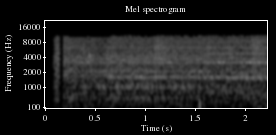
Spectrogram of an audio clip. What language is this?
Czech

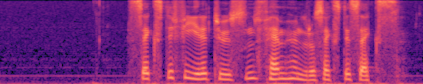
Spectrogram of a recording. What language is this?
Norwegian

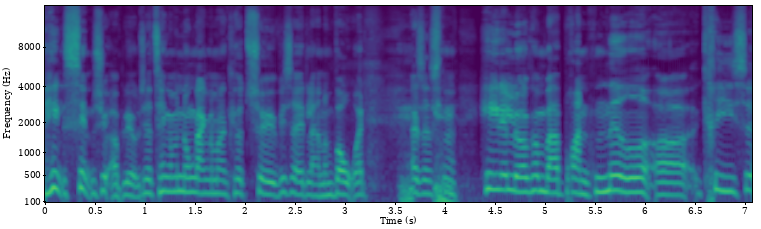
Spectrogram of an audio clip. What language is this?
Danish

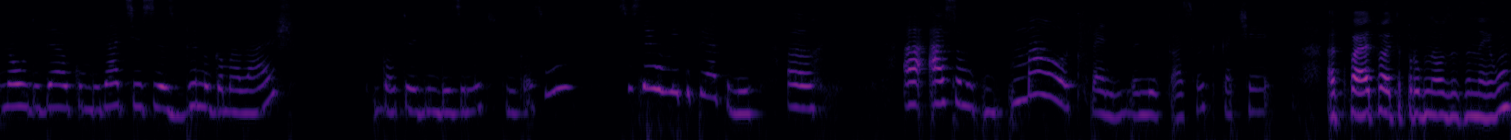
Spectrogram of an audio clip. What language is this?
Bulgarian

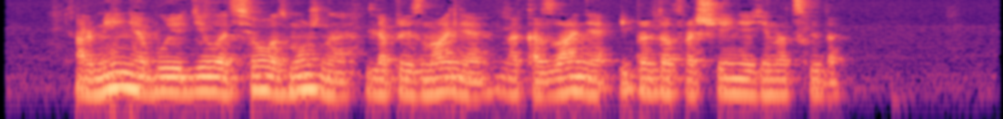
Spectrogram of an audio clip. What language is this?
Russian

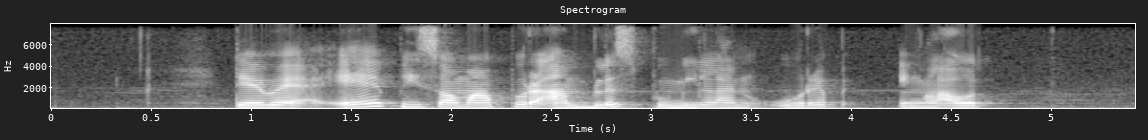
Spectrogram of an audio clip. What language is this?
Javanese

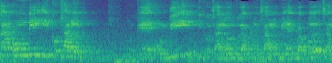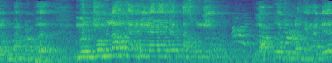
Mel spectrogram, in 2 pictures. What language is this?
Malay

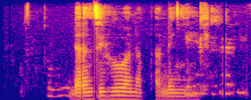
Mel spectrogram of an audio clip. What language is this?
Swahili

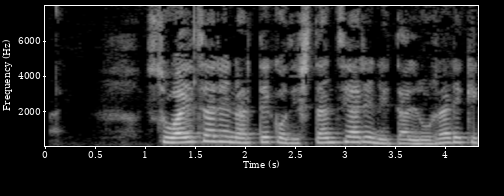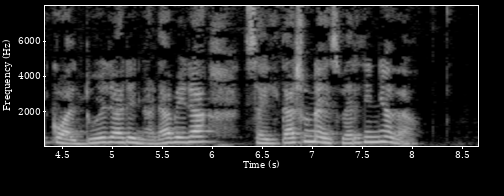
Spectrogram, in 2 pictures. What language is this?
Basque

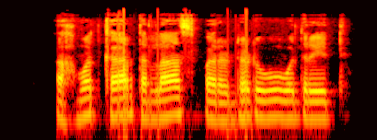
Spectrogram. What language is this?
Pashto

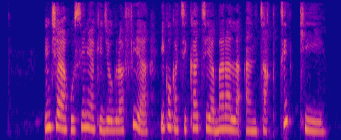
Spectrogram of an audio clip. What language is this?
Swahili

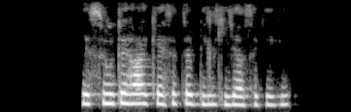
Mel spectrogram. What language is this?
Urdu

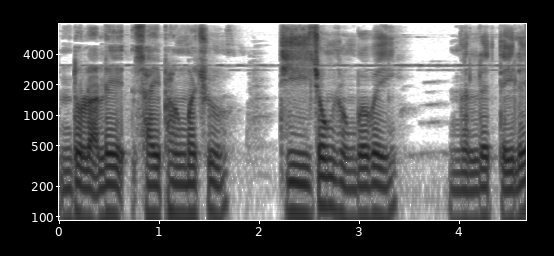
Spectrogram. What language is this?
Wancho Naga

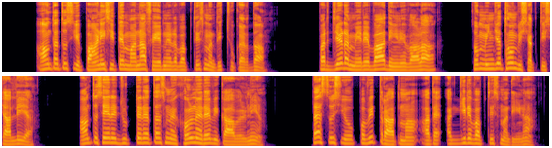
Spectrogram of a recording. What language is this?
Gaddi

